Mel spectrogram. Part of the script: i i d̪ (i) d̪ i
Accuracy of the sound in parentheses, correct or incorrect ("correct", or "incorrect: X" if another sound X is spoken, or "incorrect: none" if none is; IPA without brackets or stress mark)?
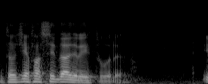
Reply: incorrect: a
